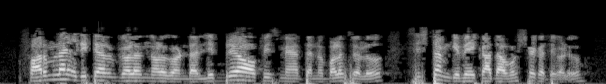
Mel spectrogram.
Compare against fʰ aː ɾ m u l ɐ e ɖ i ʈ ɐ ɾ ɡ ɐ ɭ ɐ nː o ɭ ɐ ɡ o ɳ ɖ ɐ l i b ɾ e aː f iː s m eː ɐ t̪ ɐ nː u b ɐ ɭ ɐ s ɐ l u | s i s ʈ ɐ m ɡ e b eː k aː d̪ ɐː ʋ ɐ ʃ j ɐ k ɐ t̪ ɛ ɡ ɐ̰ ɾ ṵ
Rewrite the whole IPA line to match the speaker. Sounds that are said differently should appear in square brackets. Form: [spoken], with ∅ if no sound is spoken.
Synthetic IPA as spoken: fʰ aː ɾ m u l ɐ e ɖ i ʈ ɐ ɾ ɡ ɐ ɭ ɐ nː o ɭ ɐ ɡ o ɳ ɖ ɐ l i b ɾ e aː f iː s m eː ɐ t̪ ɐ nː u b ɐ ɭ ɐ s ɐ l u | s i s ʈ ɐ m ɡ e b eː k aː d̪ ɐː ʋ ɐ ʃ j ɐ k ɐ t̪ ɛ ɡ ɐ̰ [ɭ] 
